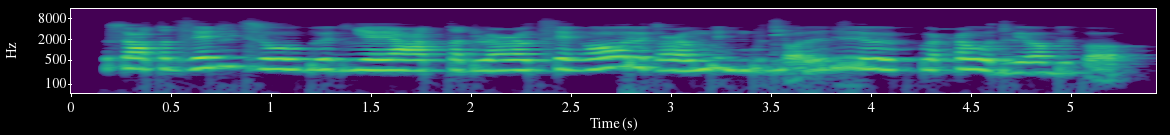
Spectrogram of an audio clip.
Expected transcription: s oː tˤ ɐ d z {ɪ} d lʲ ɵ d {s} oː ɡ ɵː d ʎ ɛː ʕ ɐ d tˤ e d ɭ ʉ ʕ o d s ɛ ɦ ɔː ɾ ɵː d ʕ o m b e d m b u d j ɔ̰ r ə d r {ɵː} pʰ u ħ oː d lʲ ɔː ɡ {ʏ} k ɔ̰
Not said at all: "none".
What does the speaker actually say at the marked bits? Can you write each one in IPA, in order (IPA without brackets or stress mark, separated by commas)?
ɛ, z, ɵː, ə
